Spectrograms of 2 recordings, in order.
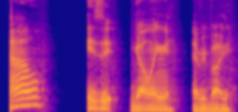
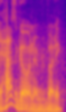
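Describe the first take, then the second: First: A playful, slowed re-ask of How is it going, everybody; drawn-out greeting. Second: Said in the usual way. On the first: Shown as a demonstration.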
